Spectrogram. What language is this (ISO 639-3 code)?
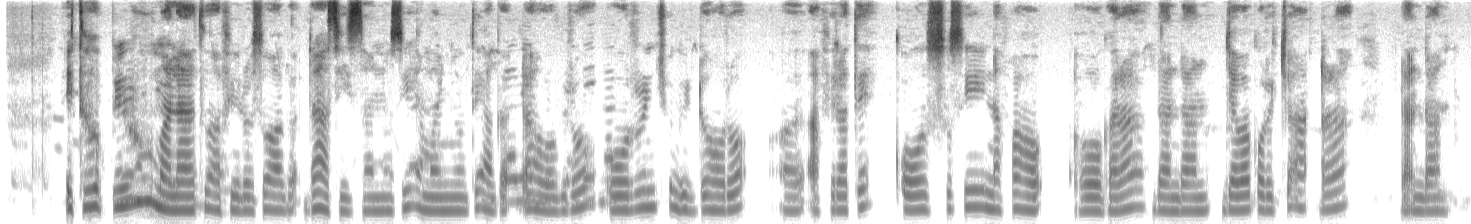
sid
